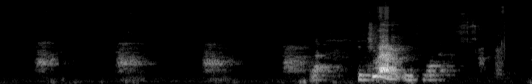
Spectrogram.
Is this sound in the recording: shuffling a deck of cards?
no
